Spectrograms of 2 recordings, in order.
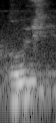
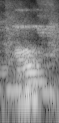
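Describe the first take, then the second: First: "whose" for house, with a long oo; Newcastle-style "whose", oo instead of ow; Newcastle dialect pronunciation. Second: Said in the usual way. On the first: Shown as a demonstration. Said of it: "Newcastle dialect". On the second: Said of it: "the word house may sound like".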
